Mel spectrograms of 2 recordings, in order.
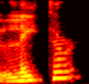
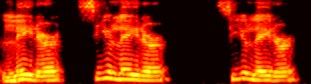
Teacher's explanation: es preferible utilizar lo que vendría siendo un sonido en vez de T como de una r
